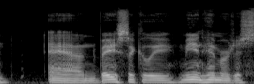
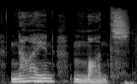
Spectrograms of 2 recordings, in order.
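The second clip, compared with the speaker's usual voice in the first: higher, drawn-out imitation, eerie and trembling; Joker voice; 5 semitones higher than usual. Coworker revealing how long it took, imitated Joker voice. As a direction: stretch it out like an unsettling villain. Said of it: "he's talking like the fucking Joker".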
